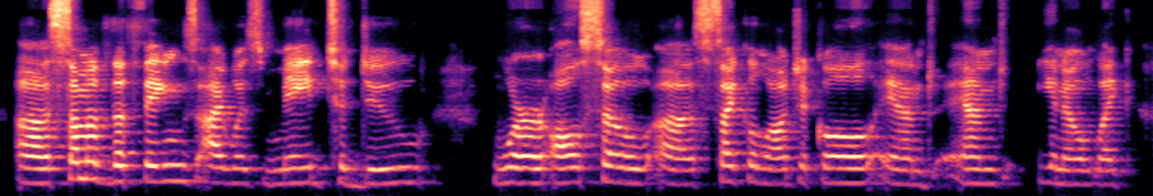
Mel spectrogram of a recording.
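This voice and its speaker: A woman's medium-pitched voice, very slow and monotone with flat intonation, in a room with audible echo. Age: 50s. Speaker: abuse survivor. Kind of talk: testimony. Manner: halting.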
